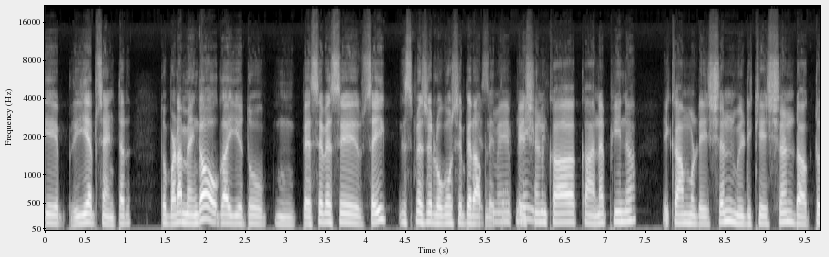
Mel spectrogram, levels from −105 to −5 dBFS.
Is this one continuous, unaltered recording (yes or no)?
no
